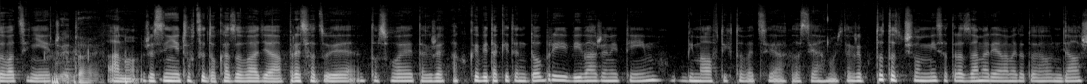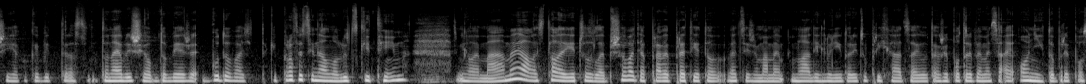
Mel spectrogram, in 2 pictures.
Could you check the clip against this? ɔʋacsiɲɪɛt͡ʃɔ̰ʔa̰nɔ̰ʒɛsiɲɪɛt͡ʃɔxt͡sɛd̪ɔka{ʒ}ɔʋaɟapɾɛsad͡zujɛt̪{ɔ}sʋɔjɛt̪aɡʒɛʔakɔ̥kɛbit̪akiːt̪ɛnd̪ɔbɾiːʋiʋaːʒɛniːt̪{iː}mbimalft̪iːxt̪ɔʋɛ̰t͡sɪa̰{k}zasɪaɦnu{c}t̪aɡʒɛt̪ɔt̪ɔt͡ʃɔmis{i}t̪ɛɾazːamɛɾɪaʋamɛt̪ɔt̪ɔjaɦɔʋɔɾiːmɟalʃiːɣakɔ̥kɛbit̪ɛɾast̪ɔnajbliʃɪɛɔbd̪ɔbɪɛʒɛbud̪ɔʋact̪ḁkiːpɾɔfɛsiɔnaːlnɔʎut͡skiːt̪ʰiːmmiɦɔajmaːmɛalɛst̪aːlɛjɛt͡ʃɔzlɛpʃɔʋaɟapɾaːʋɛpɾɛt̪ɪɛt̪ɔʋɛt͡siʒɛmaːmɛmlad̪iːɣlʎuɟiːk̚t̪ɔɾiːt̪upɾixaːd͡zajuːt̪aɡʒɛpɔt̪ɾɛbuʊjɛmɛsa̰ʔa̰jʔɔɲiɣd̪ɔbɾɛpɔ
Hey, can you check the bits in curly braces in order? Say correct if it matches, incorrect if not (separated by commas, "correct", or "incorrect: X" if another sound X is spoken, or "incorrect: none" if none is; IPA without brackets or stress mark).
incorrect: z, correct, correct, incorrect: x, correct, incorrect: a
